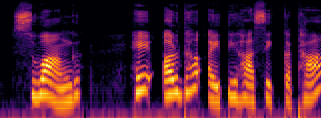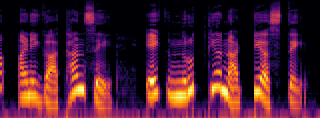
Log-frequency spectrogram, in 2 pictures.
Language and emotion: Marathi, neutral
